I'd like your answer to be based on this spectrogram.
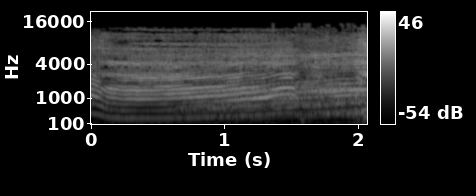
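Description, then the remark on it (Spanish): A voice imitates a car's ignition and engine revving before shifting into first gear, a steady, buzzing rumble held loud for about two seconds with a slight dip and rise in pitch near the end. “Contacto. Ran, ran, ran, ran. ran. Ponemos primera”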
